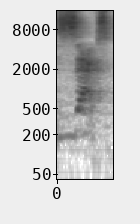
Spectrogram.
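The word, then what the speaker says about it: Zechs: long white hair named zex but when it's pronounced it sounded more like sex so i remember my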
